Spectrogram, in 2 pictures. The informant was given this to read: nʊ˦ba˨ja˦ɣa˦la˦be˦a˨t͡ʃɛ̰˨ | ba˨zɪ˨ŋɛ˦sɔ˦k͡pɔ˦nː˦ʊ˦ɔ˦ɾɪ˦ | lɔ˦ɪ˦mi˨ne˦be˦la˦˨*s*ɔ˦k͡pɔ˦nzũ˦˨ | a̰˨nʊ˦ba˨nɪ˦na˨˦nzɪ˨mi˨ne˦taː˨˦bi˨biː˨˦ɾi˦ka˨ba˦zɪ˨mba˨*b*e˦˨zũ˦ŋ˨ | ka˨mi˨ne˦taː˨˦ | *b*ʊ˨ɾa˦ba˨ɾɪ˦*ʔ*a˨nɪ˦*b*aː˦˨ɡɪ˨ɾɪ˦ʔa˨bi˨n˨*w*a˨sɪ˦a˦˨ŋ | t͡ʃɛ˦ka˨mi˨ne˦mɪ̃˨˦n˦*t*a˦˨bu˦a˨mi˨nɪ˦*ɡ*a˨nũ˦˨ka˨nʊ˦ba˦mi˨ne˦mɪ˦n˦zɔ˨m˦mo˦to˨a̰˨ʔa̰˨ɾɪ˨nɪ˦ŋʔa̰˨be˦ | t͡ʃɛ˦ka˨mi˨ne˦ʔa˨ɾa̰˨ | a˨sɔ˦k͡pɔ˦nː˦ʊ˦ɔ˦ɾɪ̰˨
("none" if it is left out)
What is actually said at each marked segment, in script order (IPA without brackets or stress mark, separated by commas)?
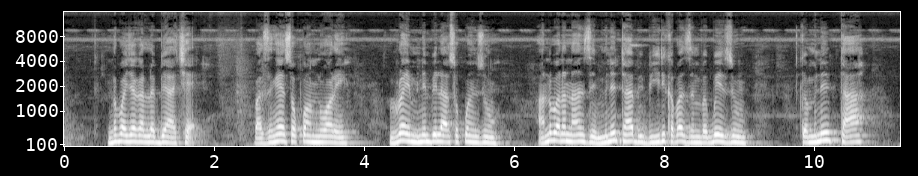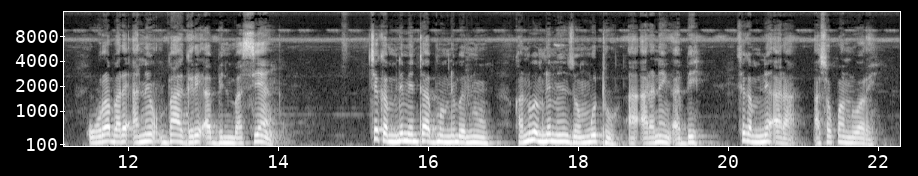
s, ɡ͡b, w, ʔ, b, b, t, b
